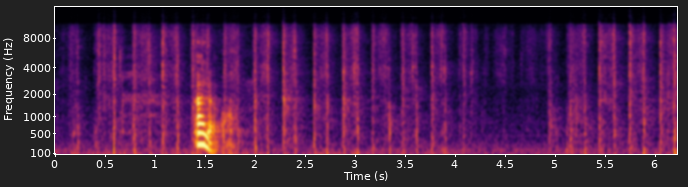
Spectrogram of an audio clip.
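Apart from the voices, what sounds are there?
tarot cards being shuffled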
